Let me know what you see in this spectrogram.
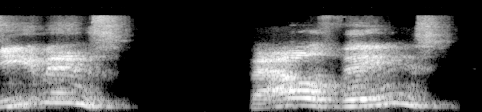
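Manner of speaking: very loud, high-pitched battle-style yell. A game player's character sees things popping out of a tree, shouting. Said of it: "just shouts".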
